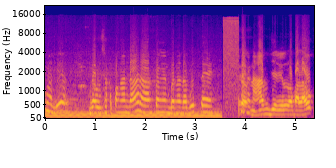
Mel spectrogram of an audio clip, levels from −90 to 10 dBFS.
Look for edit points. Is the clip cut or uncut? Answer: cut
